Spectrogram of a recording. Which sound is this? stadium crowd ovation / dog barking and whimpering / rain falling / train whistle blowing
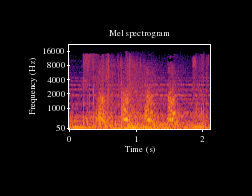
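dog barking and whimpering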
